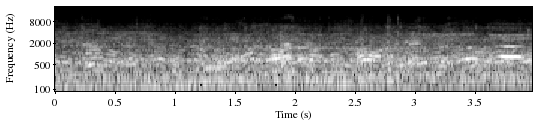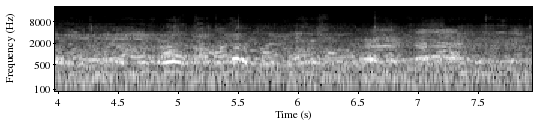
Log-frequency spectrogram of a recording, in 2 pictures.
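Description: A large crowd chatters and shouts outdoors.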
